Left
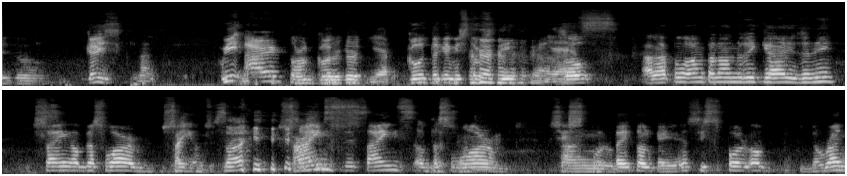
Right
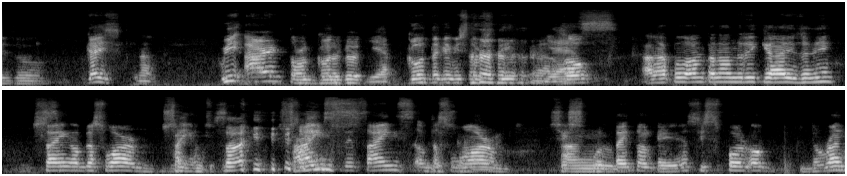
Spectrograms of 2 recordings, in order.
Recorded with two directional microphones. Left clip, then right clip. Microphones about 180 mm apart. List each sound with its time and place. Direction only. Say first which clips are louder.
0.8 s speech: even; 5° left (ahead or behind)
3.3 s speech: left 3 dB; 20° left (ahead or behind)
3.6 s speech: left 4 dB; 10° right (ahead or behind)
4.0 s speech: left 2 dB; centre (ahead or behind)
4.7 s speech: right 3 dB; 20° left (ahead or behind)
6.4 s speech: even; centre (ahead or behind)
10.1 s speech: left 2 dB; 10° right (ahead or behind)
10.6 s speech: right 1 dB; 20° left (ahead or behind)
11.3 s speech: right 2 dB; 5° left (ahead or behind)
